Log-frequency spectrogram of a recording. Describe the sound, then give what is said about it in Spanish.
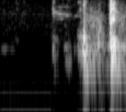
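A door opening in a faulty door system, heard as a soft mechanical start followed by two louder clunking bursts in quick succession. “Bueno, abrimos la puerta para habilitarla.”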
